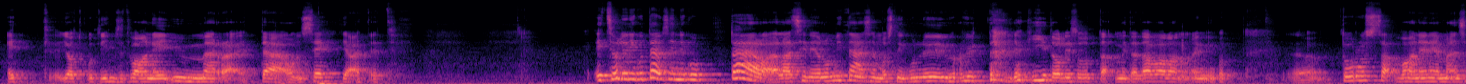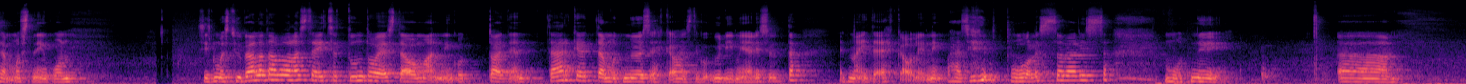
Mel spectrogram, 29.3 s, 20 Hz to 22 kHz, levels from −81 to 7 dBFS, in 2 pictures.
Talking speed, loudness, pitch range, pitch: 140 wpm, -21 LUFS, 160-215 Hz, 175 Hz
